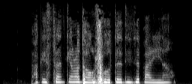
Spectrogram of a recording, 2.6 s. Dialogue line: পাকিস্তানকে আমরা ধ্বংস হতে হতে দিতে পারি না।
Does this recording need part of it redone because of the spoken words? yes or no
yes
